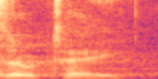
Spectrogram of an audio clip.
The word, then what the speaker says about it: Zote: Okay, so either Zoti or Zote. No, it's Zote because Zote would actually have like little thing above the E. Fair enough. Zote.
